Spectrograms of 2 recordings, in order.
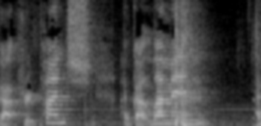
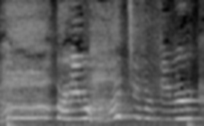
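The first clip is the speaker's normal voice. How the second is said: put-on a mother alarmed at a sick child; replaying her own panic; mom freak out; 6 dB louder than usual. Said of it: "total mom freak out moment".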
